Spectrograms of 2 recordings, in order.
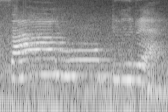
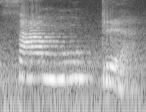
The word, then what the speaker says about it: Samudera: di puisi Indonesia Jaya ada kata Samudera tapi anak-anak pengucapannya selalu Samudra itu salah penilaiannya ada lagi Kakak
